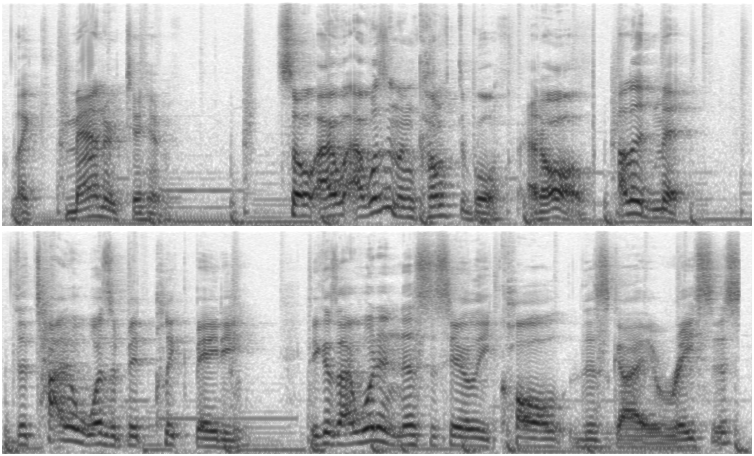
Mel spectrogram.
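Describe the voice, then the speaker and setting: A man's voice: on the high side, creaky, a bit bright. A young man, a street photographer, telling a personal story in a casual, conversational way and acting out both sides of the dialogue. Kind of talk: reflective storytelling narration.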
